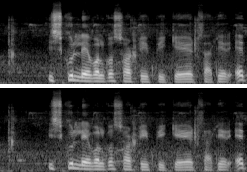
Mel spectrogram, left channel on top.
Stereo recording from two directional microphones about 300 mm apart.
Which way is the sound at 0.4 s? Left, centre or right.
Centre.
